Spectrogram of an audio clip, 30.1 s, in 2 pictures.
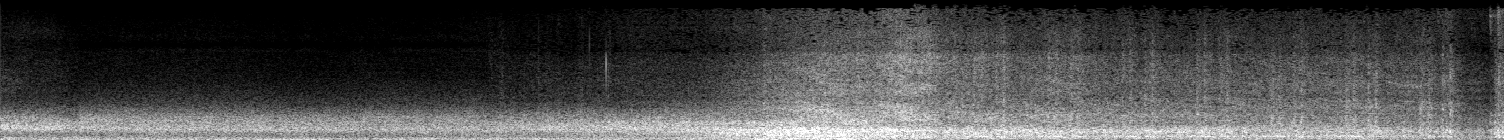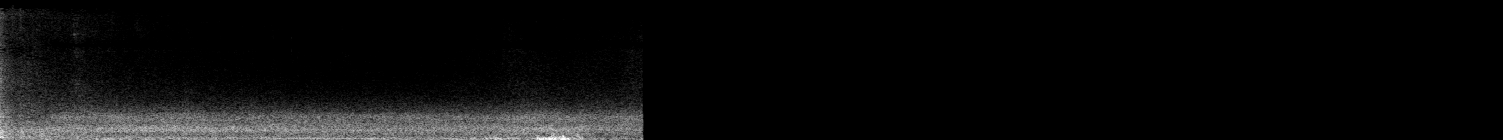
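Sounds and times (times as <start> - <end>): train wheels rushing on rail: 0.0 - 17.6.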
